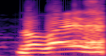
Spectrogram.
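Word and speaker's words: novice: कोई भी व्यक्ति अगर when he इज ए न्यू टू ए जॉब, नोविस means नोविस, नोवाइस भी इसका उच्चारण होता है, नोविस भी होता है।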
